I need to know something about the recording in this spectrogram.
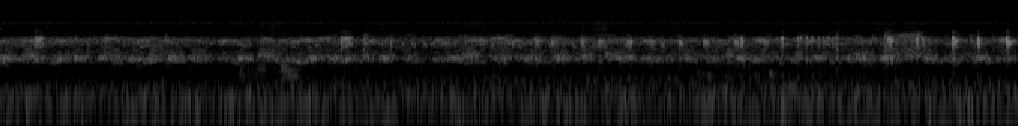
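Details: Rice field frogs croaking for a bedtime soundscape: sharp, rapid clicking croaks in quick bursts, growing denser toward the end, over a dense chorus of distant trilling frogs.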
